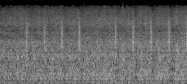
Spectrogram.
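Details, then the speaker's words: V8 (Suburban) at idle: a sharp, regular knock about five or six times a second. It disappears when the number-five spark plug wire is pulled and returns when it is reconnected. Diagnosed as a worn number-five rod bearing. "again knock's on knock comes back so that is definitely a rod bearing number five the reason that's happening is because when the plug fires the air fuel mixture is creating an explosion on top of the piston and hammering it down like it should when it's working normally anyway"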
